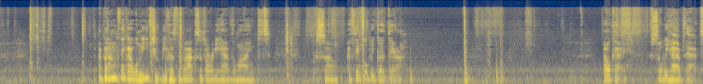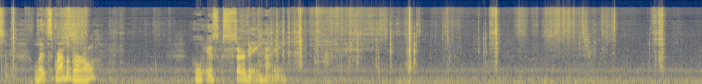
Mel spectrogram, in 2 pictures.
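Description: Sheets of paper rustle as hands handle them.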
